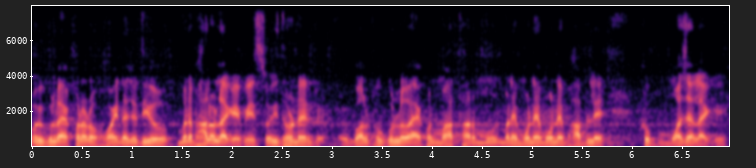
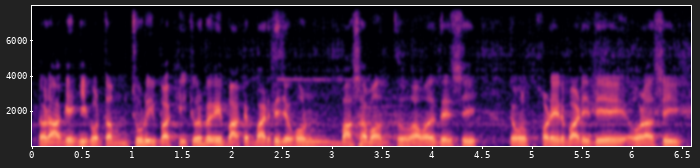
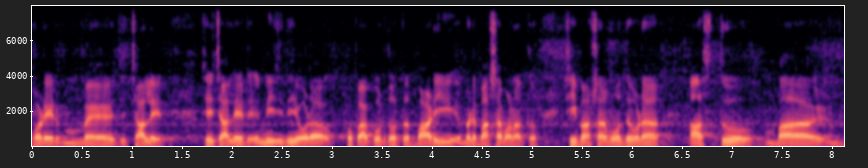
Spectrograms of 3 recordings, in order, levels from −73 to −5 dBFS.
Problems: constant background noise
